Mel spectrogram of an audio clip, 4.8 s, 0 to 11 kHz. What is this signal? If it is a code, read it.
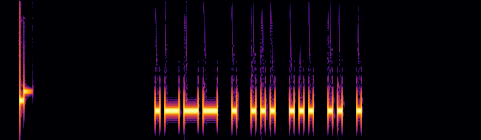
Morse code, heard as a keyed tone, about 25 wpm, 700 Hz. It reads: JESSIE
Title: USA Common Names - 25wpm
